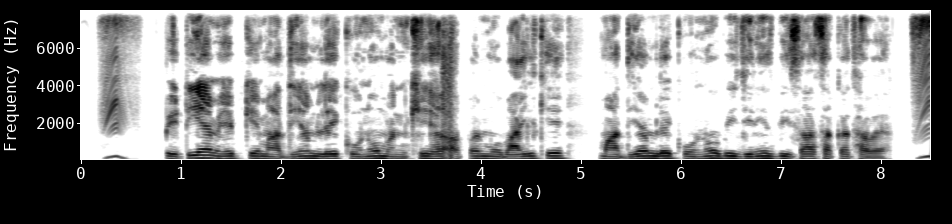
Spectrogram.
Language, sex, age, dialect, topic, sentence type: Chhattisgarhi, male, 31-35, Western/Budati/Khatahi, banking, statement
